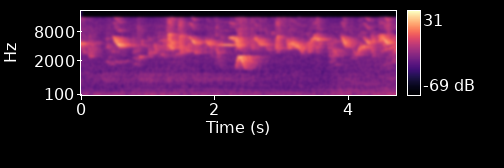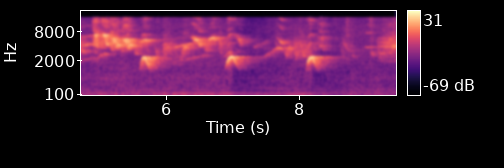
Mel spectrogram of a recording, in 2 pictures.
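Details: Hybrid of a male grey singing finch and a female black-throated canary during breeding season. It sings rapid high twittering phrases mixed with several flat, sustained whistled notes, each held about half a second, over a steady low hum.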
